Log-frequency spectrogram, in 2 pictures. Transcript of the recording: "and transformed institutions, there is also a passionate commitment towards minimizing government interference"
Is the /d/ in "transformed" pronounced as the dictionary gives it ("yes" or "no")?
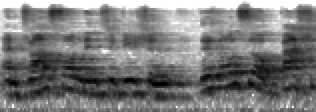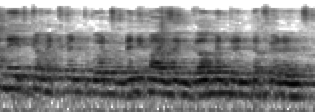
yes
